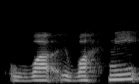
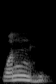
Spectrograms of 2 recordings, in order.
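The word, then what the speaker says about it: वह्नि: Vahni is what it is written as if you're reading it in English, but it should be pronounced as Vanhi.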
